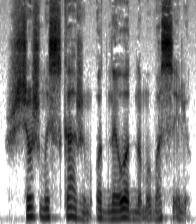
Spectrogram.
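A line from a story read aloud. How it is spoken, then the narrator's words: Quiet. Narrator (Ukrainian): тихо промовила Олеся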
